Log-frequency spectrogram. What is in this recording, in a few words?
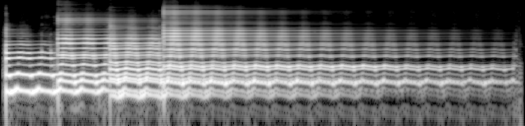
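clean guitar pigtronix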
